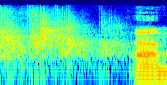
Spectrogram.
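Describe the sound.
A church audience claps to celebrate the year's ministry, in a steady, dense patter of many hands for over a second, then a voice starts speaking over the tail of the applause.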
